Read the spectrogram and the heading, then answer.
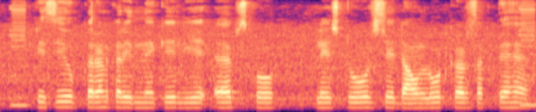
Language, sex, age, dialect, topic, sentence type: Hindi, male, 18-24, Hindustani Malvi Khadi Boli, agriculture, statement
